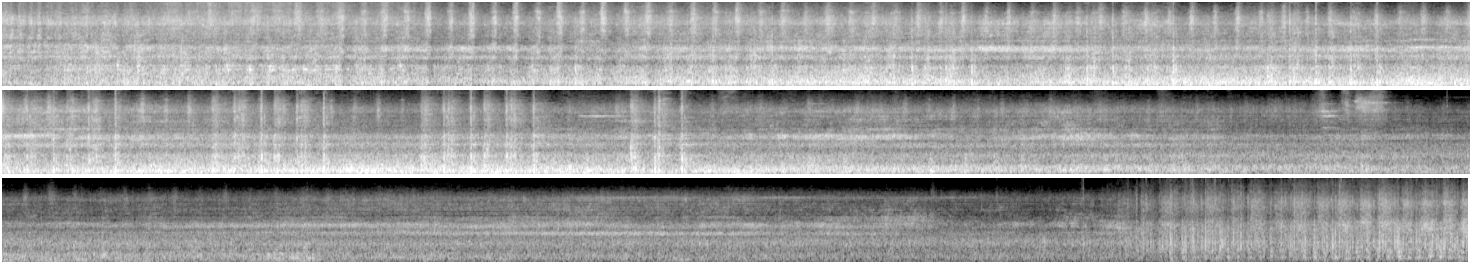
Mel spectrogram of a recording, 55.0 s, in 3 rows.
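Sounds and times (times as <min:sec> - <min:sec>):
train wheels clicking over joints: 0:00.0 - 0:41.2, 0:50.5 - 0:55.0
wheel squeal: 0:25.5 - 0:26.4.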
